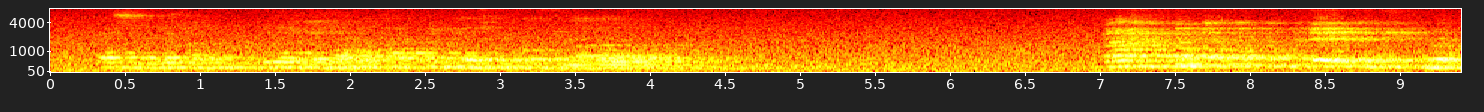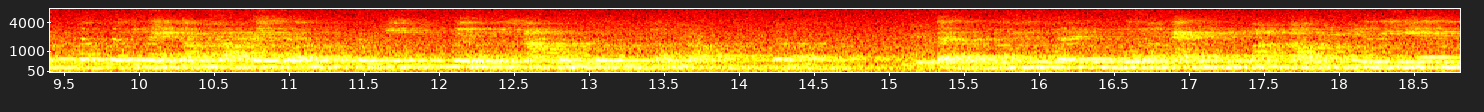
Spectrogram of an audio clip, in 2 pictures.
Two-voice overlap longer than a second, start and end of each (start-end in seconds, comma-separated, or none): none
